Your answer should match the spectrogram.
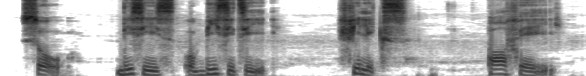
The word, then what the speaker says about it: parfait: Do you say parfait? It's a French word and it's not pronounced as parfait. It is parfait.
